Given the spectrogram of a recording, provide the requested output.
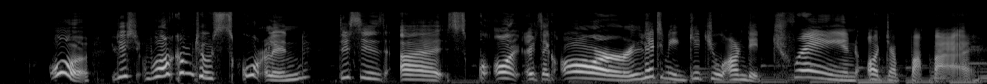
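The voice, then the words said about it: Put-on Scottish accent. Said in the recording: “do your best Scottish accent ... Oh, so there's a hint of sort of island.”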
